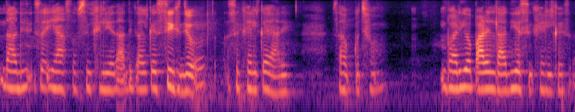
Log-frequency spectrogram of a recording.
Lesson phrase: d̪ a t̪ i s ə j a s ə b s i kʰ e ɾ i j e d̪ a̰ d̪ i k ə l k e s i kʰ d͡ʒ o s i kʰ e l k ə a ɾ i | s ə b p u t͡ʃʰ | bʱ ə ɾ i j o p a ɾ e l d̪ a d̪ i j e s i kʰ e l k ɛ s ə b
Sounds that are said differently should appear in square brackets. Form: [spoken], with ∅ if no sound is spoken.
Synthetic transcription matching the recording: d̪ a [d̪] i s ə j a s ə b s i kʰ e [l] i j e d̪ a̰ d̪ i k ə l k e s i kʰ d͡ʒ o s i kʰ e l k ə a ɾ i | s ə b [k] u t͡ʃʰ | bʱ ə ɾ i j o p a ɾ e l d̪ a d̪ i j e s i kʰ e l k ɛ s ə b

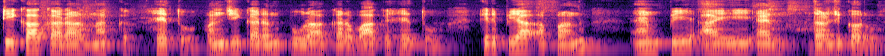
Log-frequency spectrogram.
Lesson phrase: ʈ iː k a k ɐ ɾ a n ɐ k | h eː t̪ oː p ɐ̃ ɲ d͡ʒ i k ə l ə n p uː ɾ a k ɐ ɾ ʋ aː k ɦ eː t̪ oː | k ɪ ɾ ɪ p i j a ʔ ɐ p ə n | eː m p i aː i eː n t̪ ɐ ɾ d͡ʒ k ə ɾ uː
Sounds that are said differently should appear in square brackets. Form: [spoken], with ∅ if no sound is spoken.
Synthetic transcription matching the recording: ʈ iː k a k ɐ ɾ a n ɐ k | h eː t̪ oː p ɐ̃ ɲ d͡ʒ i k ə [ɾ] ə n p uː ɾ a k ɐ ɾ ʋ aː k ɦ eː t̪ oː | k ɪ ɾ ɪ p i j a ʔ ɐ p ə n | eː m p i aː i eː n [d̪] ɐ ɾ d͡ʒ k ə ɾ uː

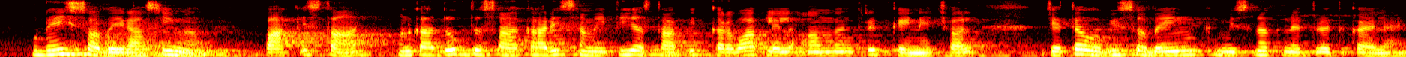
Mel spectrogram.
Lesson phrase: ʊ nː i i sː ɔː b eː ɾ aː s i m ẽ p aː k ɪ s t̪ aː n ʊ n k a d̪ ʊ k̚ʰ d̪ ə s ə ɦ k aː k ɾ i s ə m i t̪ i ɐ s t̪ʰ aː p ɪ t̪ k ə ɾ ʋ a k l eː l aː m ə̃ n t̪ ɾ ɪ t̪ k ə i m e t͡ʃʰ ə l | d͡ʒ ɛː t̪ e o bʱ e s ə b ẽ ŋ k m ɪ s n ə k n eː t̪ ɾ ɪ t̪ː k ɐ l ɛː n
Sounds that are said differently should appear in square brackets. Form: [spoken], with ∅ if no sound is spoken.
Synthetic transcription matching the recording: ʊ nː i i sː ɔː b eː ɾ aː s i m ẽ p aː k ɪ s t̪ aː n ʊ n k a d̪ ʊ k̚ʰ d̪ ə s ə ɦ k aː [∅] ɾ i s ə m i t̪ i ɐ s t̪ʰ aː p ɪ t̪ k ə ɾ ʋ a k l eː l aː m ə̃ n t̪ ɾ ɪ t̪ k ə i [n] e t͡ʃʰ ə l | d͡ʒ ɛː t̪ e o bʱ [i] s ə b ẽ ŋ k m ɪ s n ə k n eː t̪ ɾ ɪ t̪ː k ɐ l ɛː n

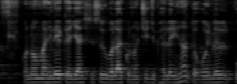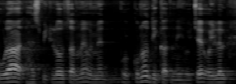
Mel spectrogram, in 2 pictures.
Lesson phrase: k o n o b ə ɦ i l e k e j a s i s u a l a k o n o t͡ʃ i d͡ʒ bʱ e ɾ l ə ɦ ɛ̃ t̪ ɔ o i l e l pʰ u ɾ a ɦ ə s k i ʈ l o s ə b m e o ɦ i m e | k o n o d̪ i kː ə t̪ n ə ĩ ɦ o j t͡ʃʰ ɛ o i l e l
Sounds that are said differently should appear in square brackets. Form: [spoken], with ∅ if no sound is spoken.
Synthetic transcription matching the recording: k o n o [m] ə ɦ i l e k e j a s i s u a l a k o n o t͡ʃ i d͡ʒ bʱ e [∅] l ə ɦ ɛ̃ t̪ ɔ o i l e l [p] u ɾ a ɦ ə s [p] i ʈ l o s ə b m e o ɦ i m e | k o n o d̪ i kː ə t̪ n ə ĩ ɦ o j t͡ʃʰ ɛ o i l e l

